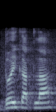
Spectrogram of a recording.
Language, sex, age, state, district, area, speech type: Bengali, male, 30-45, West Bengal, Howrah, urban, spontaneous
